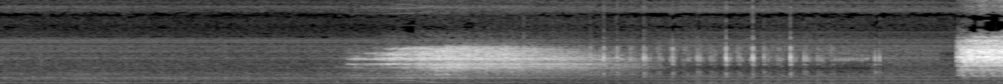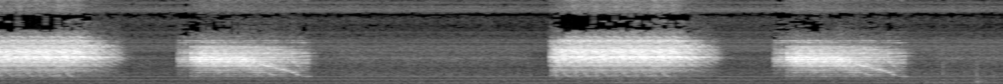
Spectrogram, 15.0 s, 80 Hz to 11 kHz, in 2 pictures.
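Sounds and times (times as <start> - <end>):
faint electronic hum: 0.0 - 15.0
electronic weapon-fire blasts: 11.6 - 14.2.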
